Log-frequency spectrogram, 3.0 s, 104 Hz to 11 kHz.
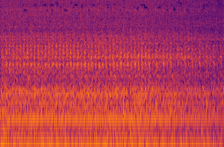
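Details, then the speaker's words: Kia Sportage 3 2.0 G4KD petrol, under 105,000 km, cold start before overhaul: busy idle with a quick, fairly regular tapping about three per second over the engine note, an internal engine knock. "Так, это сейчас холодный пуск. 105 тысяч даже нет. Веселый перестук. Все чистенько. Вот так он работает до ремонта."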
